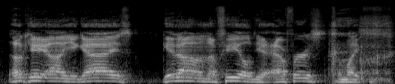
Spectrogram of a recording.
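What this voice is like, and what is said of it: Impression of Jerry Burns. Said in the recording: “I do Jerry Burns, former head coach of the Minnesota Vikings”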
